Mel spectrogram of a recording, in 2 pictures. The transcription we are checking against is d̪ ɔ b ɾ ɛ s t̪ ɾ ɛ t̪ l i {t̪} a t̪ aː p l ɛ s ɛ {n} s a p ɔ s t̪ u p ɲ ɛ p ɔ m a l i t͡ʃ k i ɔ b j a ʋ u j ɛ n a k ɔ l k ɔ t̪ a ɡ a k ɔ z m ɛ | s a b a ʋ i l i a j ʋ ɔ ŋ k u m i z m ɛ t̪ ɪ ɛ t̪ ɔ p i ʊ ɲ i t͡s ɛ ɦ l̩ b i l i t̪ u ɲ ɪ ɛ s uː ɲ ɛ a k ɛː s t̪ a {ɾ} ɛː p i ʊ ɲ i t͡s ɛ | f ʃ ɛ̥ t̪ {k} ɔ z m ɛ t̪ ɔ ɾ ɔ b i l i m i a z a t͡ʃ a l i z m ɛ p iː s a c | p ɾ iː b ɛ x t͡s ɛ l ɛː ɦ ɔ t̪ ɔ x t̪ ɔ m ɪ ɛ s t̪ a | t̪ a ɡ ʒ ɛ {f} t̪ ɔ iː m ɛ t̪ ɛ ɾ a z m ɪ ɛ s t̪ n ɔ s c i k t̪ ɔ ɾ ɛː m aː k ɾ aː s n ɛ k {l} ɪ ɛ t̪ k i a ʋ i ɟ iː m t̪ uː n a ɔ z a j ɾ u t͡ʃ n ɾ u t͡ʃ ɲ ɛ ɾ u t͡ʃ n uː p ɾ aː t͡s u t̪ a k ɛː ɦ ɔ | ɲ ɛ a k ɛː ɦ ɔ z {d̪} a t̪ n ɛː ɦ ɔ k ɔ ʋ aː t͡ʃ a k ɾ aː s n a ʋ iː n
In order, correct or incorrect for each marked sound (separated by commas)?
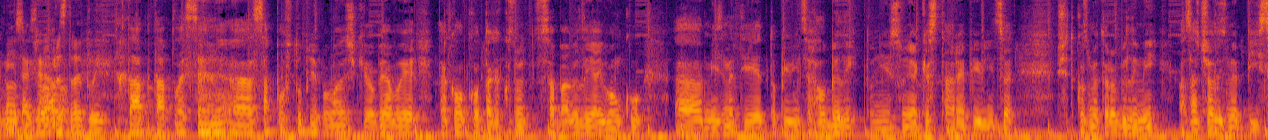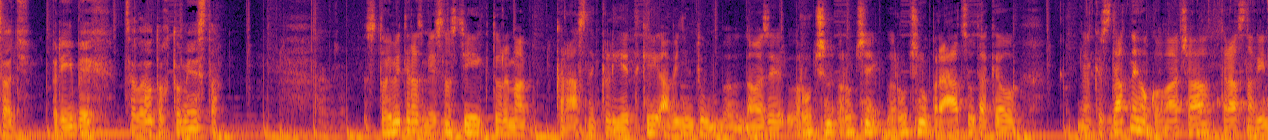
correct, incorrect, correct, correct, incorrect, correct, correct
